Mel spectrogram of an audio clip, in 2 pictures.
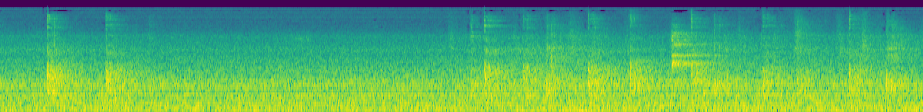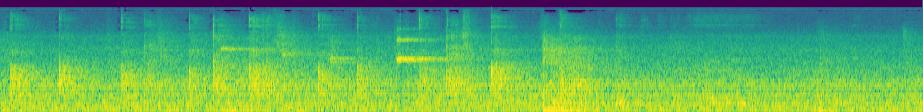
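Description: Table tennis ball clicking off rackets and the table: a couple of single bounces at first, then a rally of sharp ticks, about two a second, some with a short high ring from the table. The rally ends with a heavier thump, over a steady background hum of the hall.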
